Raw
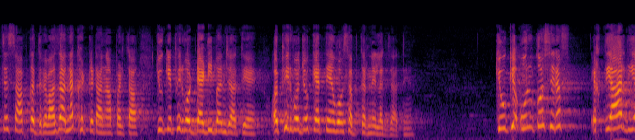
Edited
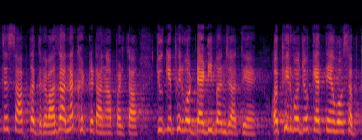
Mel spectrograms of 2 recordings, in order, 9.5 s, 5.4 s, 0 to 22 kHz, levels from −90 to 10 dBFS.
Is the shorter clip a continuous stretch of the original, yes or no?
yes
